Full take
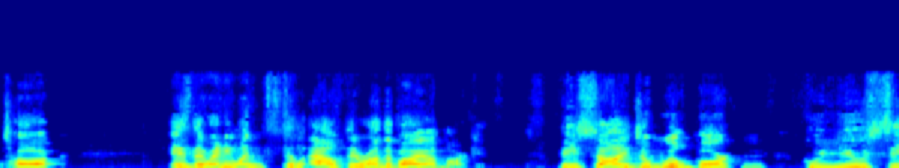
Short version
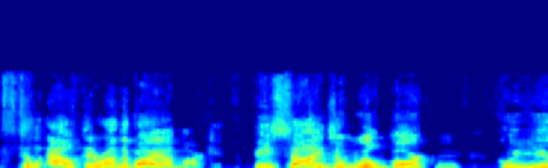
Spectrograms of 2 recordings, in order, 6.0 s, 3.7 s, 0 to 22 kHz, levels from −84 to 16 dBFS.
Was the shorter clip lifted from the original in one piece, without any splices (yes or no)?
no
